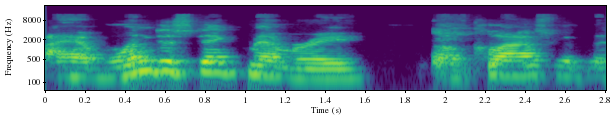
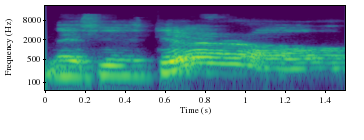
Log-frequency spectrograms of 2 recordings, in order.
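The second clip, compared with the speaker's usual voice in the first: thrown ventriloquist voice, sounding from across the room; 2 semitones higher than usual. Retelling calling the teacher during class: imitating throwing his voice. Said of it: "How could I throw my voice?".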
